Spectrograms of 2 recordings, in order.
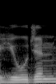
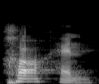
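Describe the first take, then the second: First: It is said as 'Hyoo-jen', with a middle 'j'. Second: It is said as 'Hoy-hen', with a middle 'h'. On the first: This is how some people say the name. "कुछ लोग इसको ह्यूजन भी बोलते हैं" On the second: This is the name's original Dutch pronunciation. "It's a Dutch name जिसको प्रोनाउंसिएशन इसका थोड़ा सा अजीब है"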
